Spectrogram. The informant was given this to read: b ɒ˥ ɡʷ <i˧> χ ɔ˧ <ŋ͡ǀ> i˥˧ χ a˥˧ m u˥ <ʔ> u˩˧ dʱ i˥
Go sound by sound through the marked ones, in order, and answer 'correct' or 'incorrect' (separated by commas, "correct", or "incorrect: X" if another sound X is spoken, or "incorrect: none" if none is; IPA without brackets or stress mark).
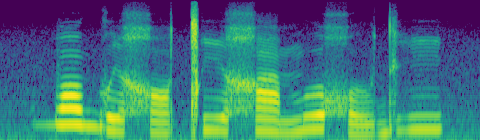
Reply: correct, incorrect: ǀ, incorrect: χ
